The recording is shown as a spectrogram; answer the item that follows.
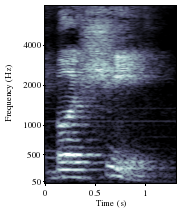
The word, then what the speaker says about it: bushy: Everyone say bushy. Remember to pronounce the sh sound in this word very clearly.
